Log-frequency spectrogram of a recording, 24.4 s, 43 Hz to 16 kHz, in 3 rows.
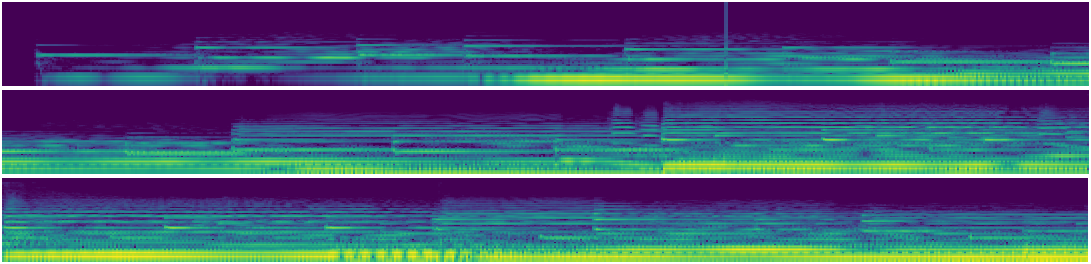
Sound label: slowed; half life 2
